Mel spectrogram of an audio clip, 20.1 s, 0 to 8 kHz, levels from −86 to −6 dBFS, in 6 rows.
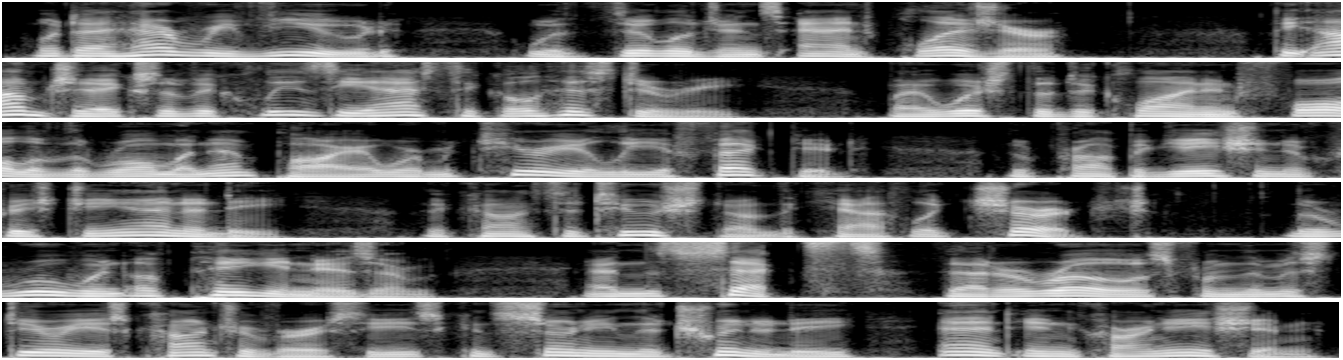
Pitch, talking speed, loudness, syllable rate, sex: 120 Hz, 160 wpm, -17 LUFS, 6.2 syllables/s, male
